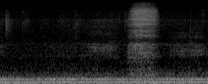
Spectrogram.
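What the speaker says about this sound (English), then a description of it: "That's my little Affenpinscher. He coughs and does all kinds of weird stuff." Snorting and coughing from a small Affenpinscher dog indoors, a short hoarse burst of breathy noise near the middle over a steady low hum, close and moderately loud.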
